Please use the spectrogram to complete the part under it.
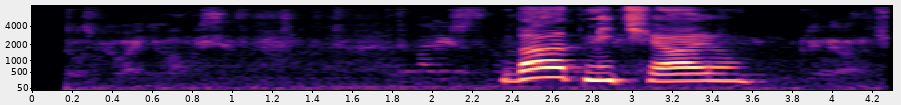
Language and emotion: Russian, positive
